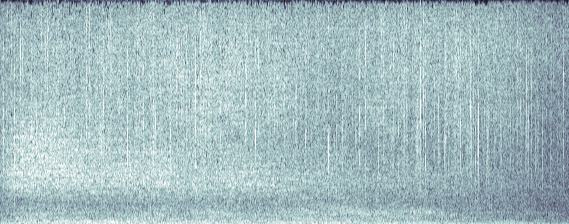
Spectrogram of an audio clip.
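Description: A loud, fiery roar like a fireball blast, fire belched from a mouth exploding into a fireball in a role-playing game scene: a dense rumbling rush of air and crackling hiss that holds steady for about eleven seconds before easing slightly at the end, with no voices.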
